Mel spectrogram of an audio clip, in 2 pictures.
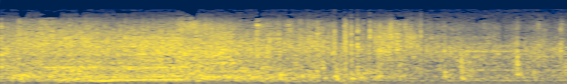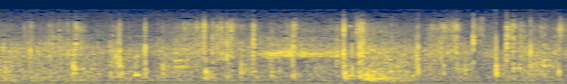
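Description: A car driven recklessly, its engine revving and roaring through a steady wash of road noise, with short squeals and rising whines over the continuous rumble.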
